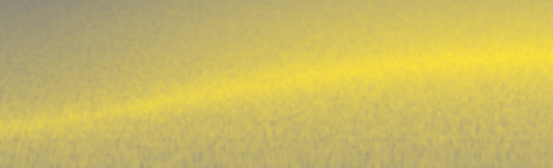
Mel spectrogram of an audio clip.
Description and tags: A bunch of various filtersweeps I created in Adobe Audition by generating whitenoise and using the filtersweep plugin. Useful for creating build-ups.
build-up, filter, filtersweep, noise, sweep, white, whitenoise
